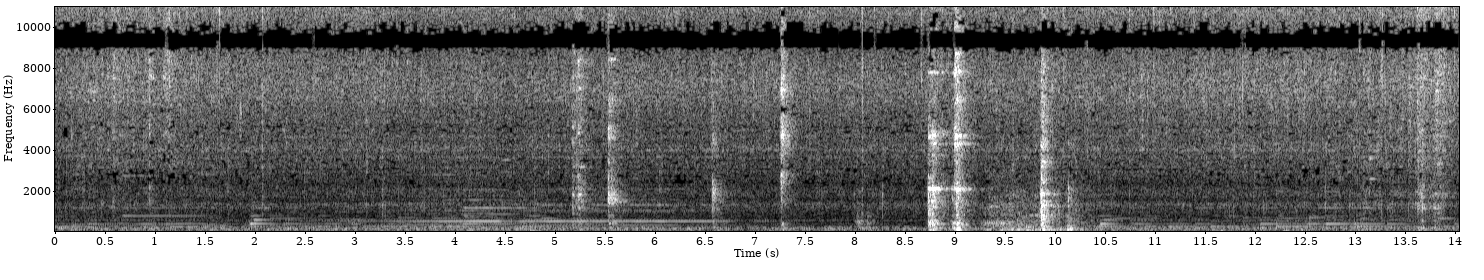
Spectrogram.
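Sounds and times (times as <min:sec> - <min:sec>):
vegetables sizzling in frying pan: 0:00.0 - 0:14.0
kitchenware clattering: 0:08.7 - 0:10.4.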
